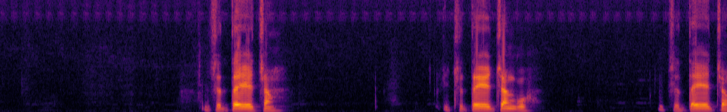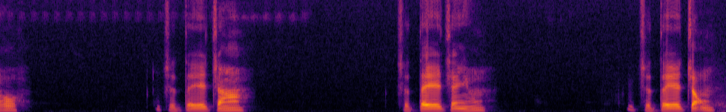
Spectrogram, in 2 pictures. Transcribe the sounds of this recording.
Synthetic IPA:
i˧t͡ʃa˧t̪a˧˦ja˧t͡ʃã˧ | i˧t͡ʃa˧t̪a˧a˧t͡ʃã˧ŋɡu˧ | i˧t͡ʃa˧t̪a˧a˧t͡ʃa˧ho˦˧ | t͡ʃa˧t̪a˧a˧t͡ʃã˧hã˦˧ | t͡ʃa˧t̪a˧ja˧t͡ʃã˧ɲĩ˧hũ˦ | i˧t͡ʃa˧t̪a˧a˧t͡ʃã˧ʔũ˦

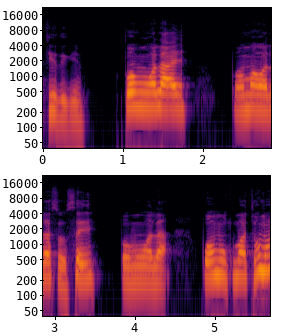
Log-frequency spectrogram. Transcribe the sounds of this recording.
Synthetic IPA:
ki˦ɾi˨ɡi˨m | po˦mu˦wa˦la˦i˦ | po˦ma˦wa˦la˦so˨sa˦i˦ | po˦mu˦wa˦la˦ | po˦mu˦ku˦ma˦to˦ma˦

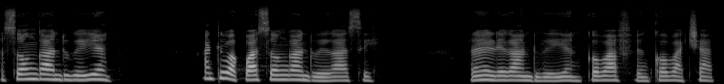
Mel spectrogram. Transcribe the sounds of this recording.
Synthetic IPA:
a˨so˦ŋ˦ɡa˦n̩˨˦du˨ke˨je˦n | ka˦n̩˦ti˦βa˨kʷa˦so˦ŋ˦ɡa˦n̩˦du˨ke˨ka˦˨si˦ | a˨ɾa˦ŋe˦ɾe˦ka˦n̩˨du˨ke˨je˦nŋ̩˨ko˦βa˦fe˨ŋ̩˨ko˦βa˨t͡ʃa˦˨t̚

